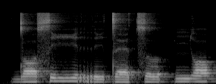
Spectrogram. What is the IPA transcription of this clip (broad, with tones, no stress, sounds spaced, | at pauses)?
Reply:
d ɔ˨ s iː˦ r i˨ t ɛ˨ t͡s ʊ˦ | ɲ ɔ˦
